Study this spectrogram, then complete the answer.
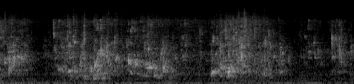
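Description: Baking soda water swished by hand in a bowl or basin for washing vegetables, a close, steady sloshing with a few stronger surges, no talking.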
